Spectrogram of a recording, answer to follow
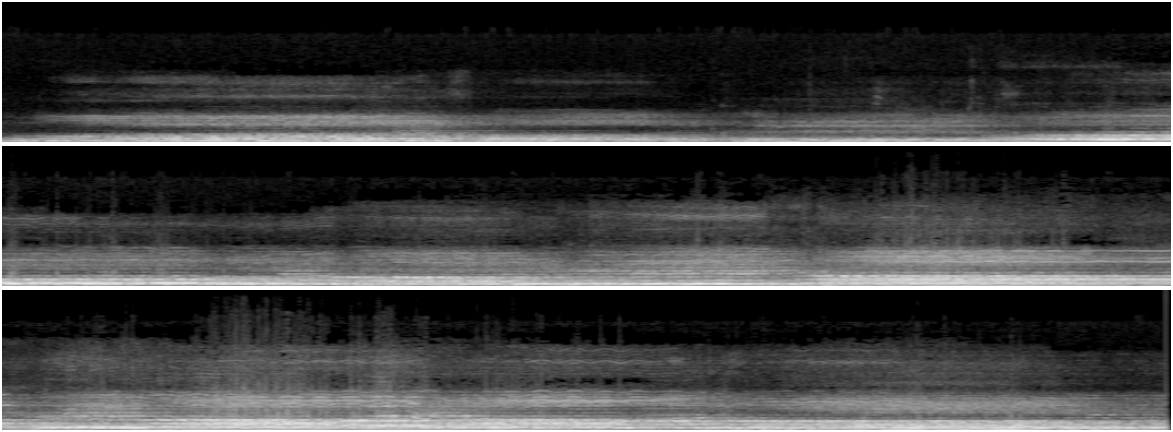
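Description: Mixed choir of men's and women's voices singing an Orthodox hymn a cappella: long held chords over a low sustained bass note, swelling fuller and louder about five seconds in.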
